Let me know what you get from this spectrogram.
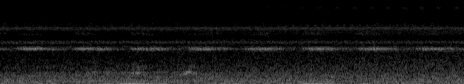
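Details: Evening crickets chirping outdoors: a steady sequence of high, brief chirps around every 0.6 seconds, with a couple of faint softer sounds and constant low background noise.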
